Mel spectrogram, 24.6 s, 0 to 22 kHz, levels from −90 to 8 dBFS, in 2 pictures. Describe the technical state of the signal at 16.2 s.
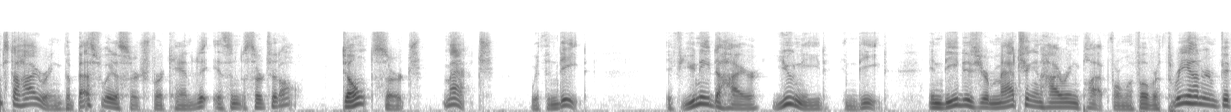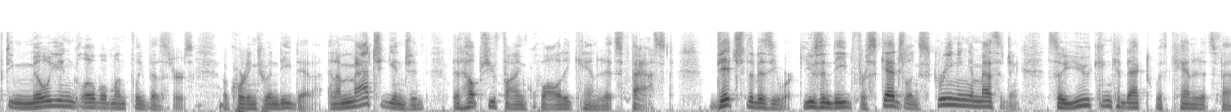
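At 16.2 s the signal is intact, with nothing beyond the light hiss of the G.722 wideband telephone coding that runs through the speech there.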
